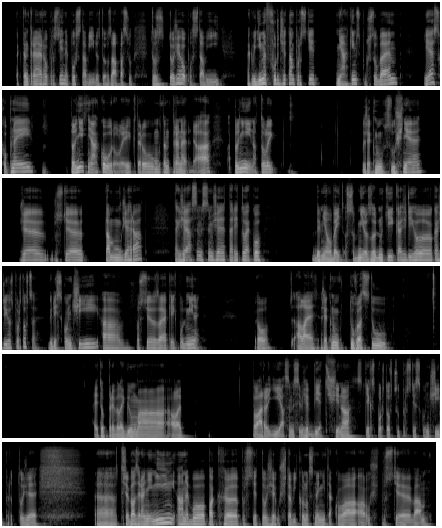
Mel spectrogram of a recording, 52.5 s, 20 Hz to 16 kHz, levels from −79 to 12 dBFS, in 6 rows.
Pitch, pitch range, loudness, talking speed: 115 Hz, 100-130 Hz, -29 LUFS, 120 wpm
